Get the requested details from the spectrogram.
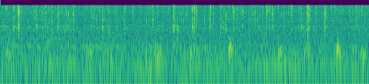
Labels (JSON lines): {"label": "ambient", "recorder": "HydroMoth"}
